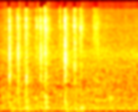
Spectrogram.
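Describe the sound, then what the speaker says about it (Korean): Quick keystrokes on a computer keyboard, about a dozen light clicks in a rapid, uneven burst, close and clear over a quiet room. "제가 좀 타이핑이 빠르다라고 생각을 하시면 멈춰놨다가 입력하고 들어주세요"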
